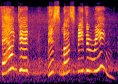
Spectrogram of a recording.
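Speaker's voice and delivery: high, bright burst of discovery; thrilled little cry of triumph; excited find. Acted. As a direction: shout it out as you spot the treasure. Finding the lost ring.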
